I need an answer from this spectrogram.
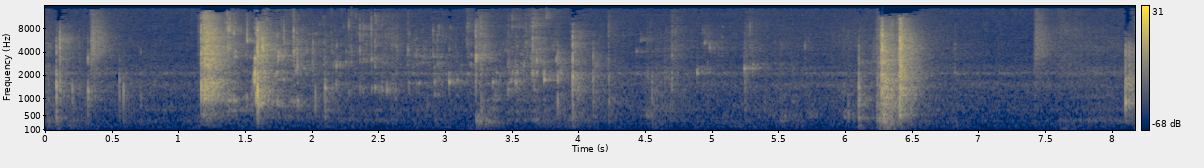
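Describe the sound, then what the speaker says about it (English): Liquid from a Norwegian Arctic field ration is poured into a glass, with splashy gurgling bursts, a few drips and small clinks between them. "I'll pour it out into this glass so you can see."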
